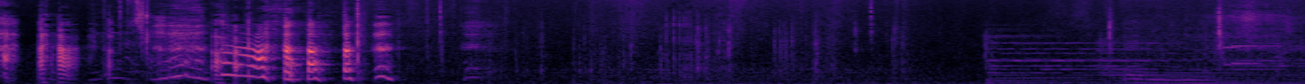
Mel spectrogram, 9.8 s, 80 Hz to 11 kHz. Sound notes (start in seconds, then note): 1.2 both laughing; 7.3 smooth music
